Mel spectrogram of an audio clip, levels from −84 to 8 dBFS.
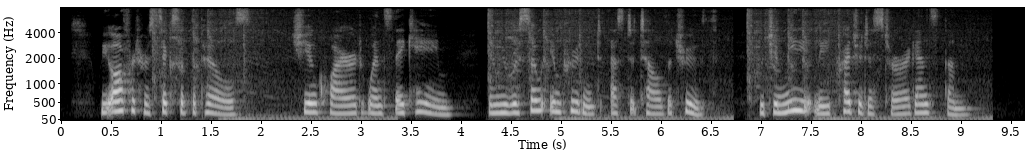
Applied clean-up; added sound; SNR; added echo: none; Engine; 19 dB; none.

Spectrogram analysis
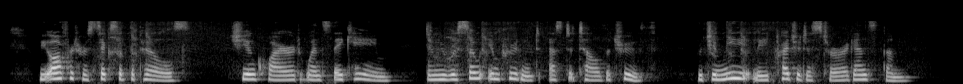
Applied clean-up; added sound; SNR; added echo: neural mask model Resemble Enhance denoiser.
